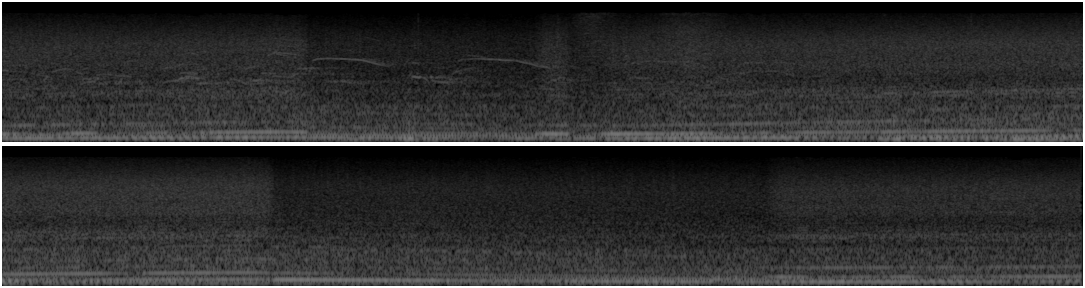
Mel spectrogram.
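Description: Tyres roll over asphalt.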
